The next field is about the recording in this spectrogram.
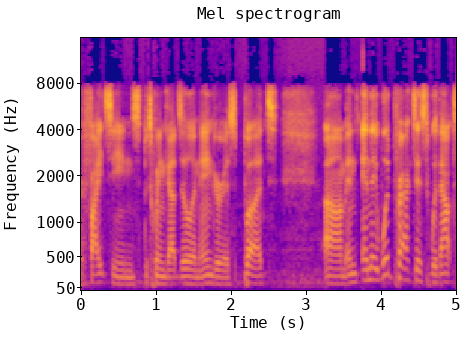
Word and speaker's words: Anguirus: Because of that, he can also fight another monster, which is Anguirus, or Anguilus. I still go with that old-school American Anguilus pronunciation, where he was played again by Tezuka.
